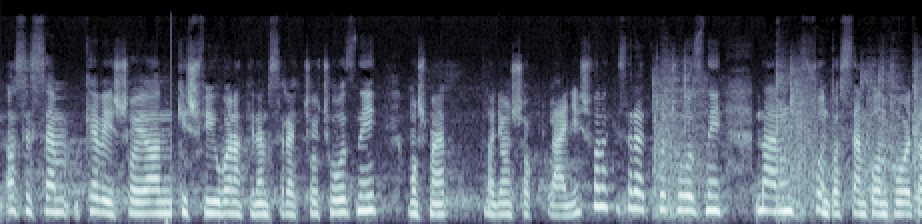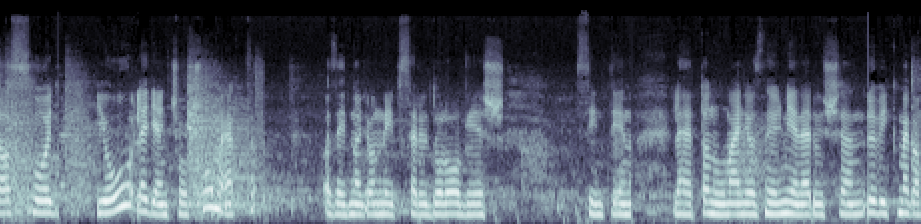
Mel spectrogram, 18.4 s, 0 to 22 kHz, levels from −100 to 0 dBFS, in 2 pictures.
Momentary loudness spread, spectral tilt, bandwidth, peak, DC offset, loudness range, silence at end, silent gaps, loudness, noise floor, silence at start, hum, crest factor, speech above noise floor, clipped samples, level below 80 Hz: 11 LU; -6.5 dB/octave; 9.8 kHz; 0 dBFS; under 0.1%; 3 LU; 0 s; none; -12 LUFS; -32 dBFS; 0 s; none; 12 dB; 20 dB; under 0.1%; -50 dBFS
